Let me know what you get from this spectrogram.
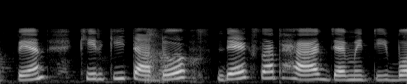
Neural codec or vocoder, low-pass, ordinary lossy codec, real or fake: none; 5.4 kHz; none; real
